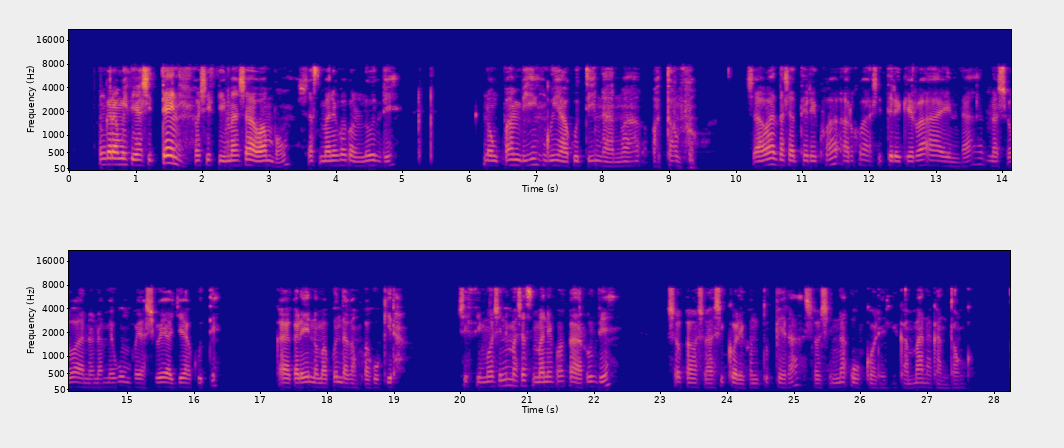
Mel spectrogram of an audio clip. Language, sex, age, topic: Oshiwambo, male, 25-35, agriculture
